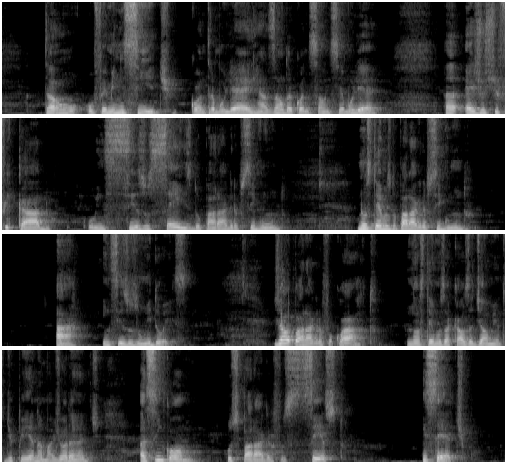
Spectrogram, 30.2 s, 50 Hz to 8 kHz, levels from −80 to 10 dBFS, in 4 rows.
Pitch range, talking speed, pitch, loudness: 135-180 Hz, 100 wpm, 155 Hz, -20 LUFS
